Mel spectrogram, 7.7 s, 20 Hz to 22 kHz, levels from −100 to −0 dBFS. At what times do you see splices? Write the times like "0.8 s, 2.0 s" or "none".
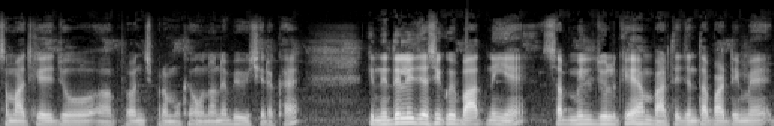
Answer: none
